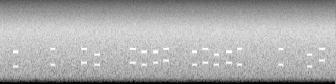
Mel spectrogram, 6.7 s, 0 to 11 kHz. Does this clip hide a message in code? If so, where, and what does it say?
Yes: DTMF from 0.3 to 6.5 s, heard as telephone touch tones, dialled by hand, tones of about 100 ms, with phone line noise. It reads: 2 6 94 958# 59486 6 1#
